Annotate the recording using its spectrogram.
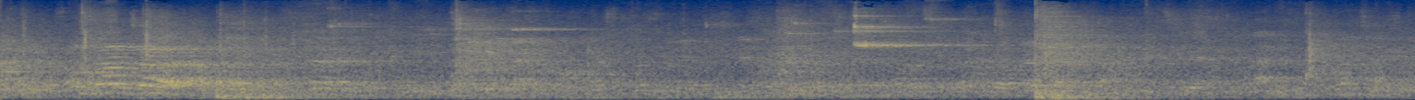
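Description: Players shout to each other in a large echoing hall.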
